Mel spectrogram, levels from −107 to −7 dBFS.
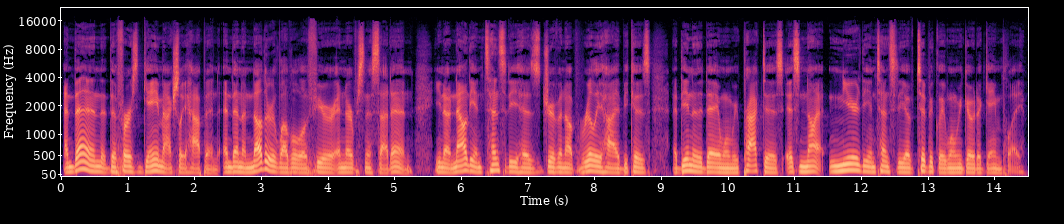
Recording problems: none

